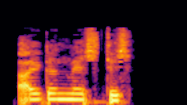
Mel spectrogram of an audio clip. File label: "eigenmächtig", german; adjectives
